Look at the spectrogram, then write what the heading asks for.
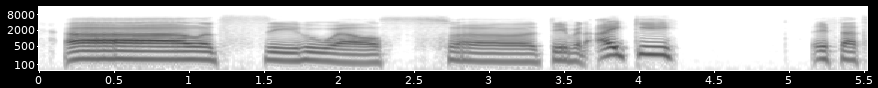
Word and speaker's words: Icke: David Icke, if that's how you pronounce it. I believe it's Icke.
